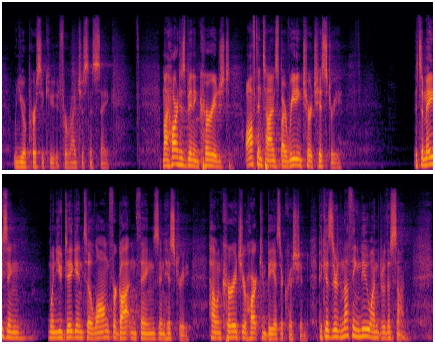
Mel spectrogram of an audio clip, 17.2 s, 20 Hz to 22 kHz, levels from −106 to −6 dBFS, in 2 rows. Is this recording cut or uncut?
uncut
